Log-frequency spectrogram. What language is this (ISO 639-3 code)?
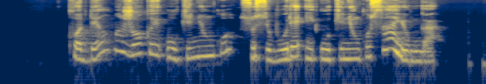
lit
